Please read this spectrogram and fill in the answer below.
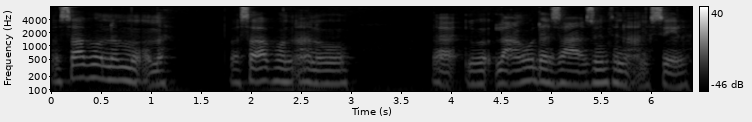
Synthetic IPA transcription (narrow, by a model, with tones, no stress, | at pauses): ba˨sa˦a˦bʊ˦nɨ˦mʊ˨ʔʊ̰˨mɛ˦ | tba˨sa˦ʔa˦bʊ˦n˨ʔa˦nʊ˨w | a˨la˨ʔa˨ŋwʊ˦da˨za˨zʊ˦n˦tɨ˦na̰˨ʔa̰˨na˨se˦ʔla˨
